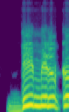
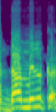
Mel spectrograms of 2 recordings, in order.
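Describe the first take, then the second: First: "The" said as "thee" in "The milk", the wrong way; wrong pronunciation. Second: "the" said as short "thuh" in "the milk"; correct pronunciation. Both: Shown as a demonstration. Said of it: "नहीं होगा".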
